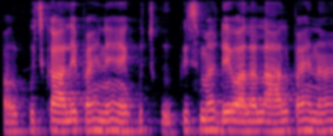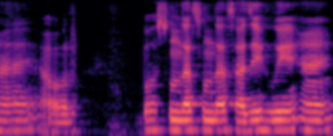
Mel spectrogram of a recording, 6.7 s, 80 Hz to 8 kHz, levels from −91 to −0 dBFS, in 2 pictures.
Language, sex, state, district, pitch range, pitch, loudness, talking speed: Hindi, female, Chhattisgarh, Korba, 165-170 Hz, 170 Hz, -29 LUFS, 160 wpm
